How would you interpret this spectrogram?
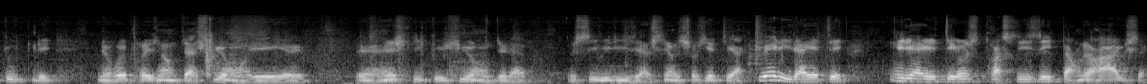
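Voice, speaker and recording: Older guy with a bad cold introducing a seminar, slow and full of ums, faint hiss behind. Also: fairly low pitch, darkish tone. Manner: halting, many fillers and restarts. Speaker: seminar host. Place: university seminar room.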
